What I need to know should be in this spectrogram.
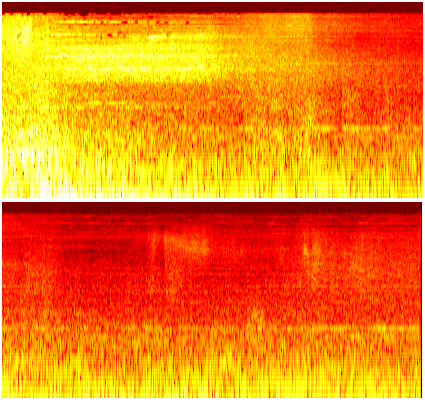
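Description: A triumphant game fanfare plays.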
